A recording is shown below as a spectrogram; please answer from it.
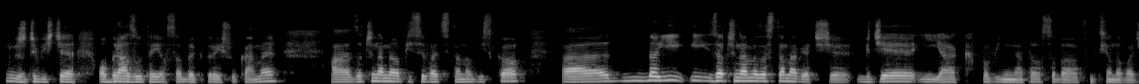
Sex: male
